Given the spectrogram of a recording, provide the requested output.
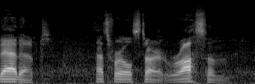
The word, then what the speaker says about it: Rosum: that's where it'll start rossum did you know it rhymes with awesome i did know that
